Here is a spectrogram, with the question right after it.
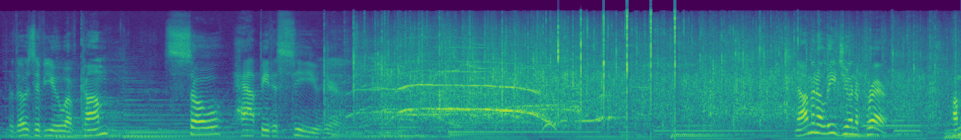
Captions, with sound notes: For those of you who have come, so happy to see you here. [CHEERING] Now I'm going to lead you in a prayer.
